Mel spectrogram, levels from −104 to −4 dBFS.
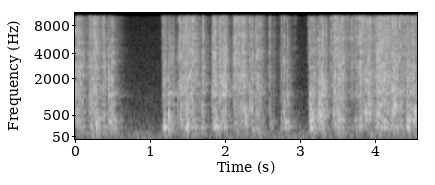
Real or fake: real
